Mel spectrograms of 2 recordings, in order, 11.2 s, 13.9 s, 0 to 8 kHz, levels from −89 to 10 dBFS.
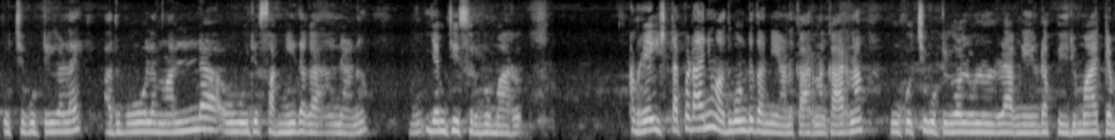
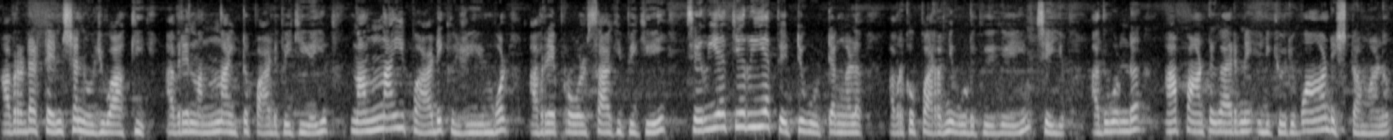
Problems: none marked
